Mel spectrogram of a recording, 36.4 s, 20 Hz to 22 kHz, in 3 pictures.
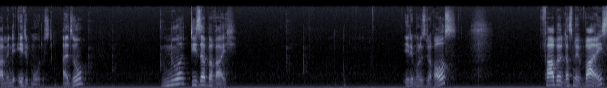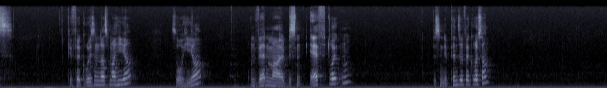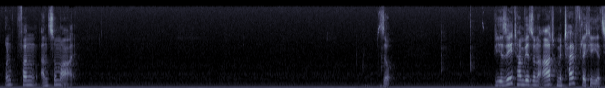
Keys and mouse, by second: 1.1 Tab, 1.7 click, 3.2 click, 5.7 middle click, 6.7 KP_1, 7.4 Tab, 13.9 click, 25.1-31.5 drag, 31.9-33.1 drag, 33.7-36.3 middle drag.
